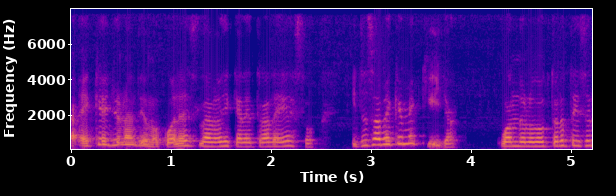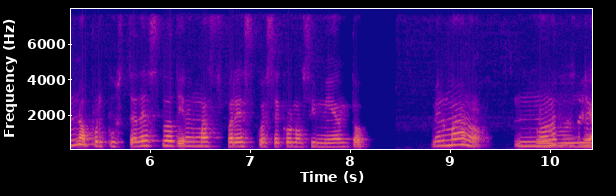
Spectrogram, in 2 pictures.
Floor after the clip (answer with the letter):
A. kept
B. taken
A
